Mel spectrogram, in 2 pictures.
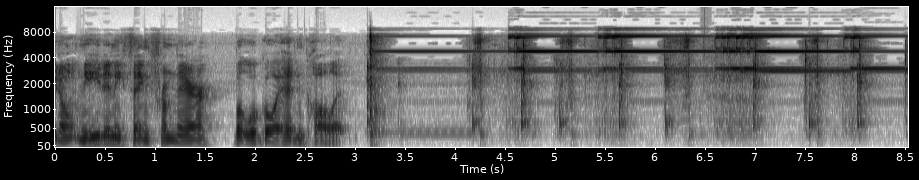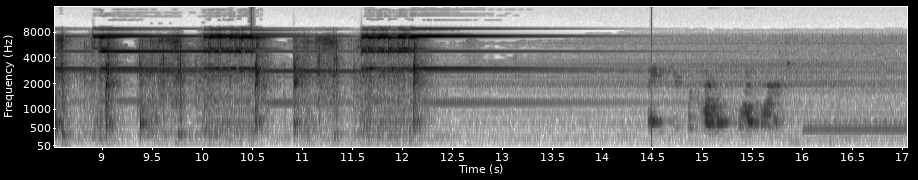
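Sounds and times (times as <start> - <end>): steady high tone: 3.2 - 17.0
rotary dial clicking: 4.1 - 12.5.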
